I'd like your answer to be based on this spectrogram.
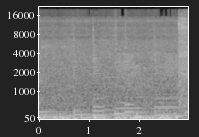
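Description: Water roars continuously at Hebbe Falls, a broad, loud rush of a waterfall and stream that stays steady and dense throughout with no voices.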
